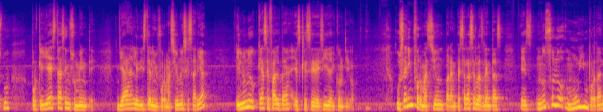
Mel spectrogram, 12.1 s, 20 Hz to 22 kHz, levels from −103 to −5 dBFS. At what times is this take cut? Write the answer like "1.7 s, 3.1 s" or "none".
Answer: none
